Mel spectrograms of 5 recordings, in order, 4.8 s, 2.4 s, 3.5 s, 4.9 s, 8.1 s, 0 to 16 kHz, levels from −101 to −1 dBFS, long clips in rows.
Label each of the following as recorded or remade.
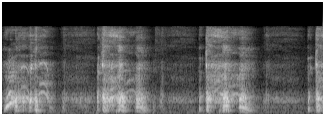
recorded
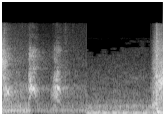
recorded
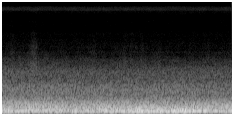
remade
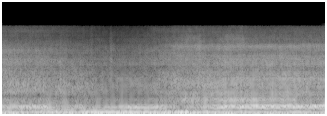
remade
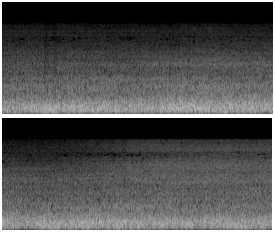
recorded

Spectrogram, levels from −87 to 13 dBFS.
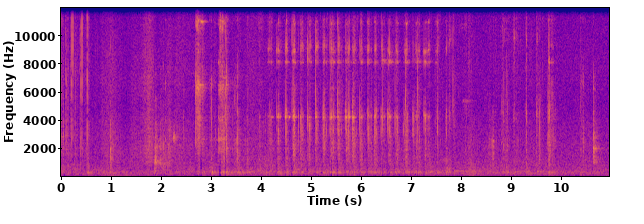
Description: recorded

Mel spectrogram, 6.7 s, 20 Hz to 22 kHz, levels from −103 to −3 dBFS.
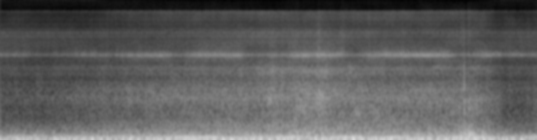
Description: remade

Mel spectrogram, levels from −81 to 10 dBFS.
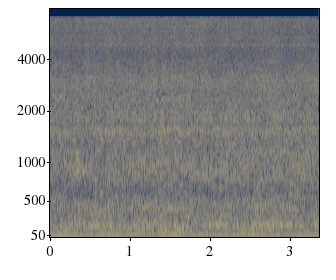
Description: remade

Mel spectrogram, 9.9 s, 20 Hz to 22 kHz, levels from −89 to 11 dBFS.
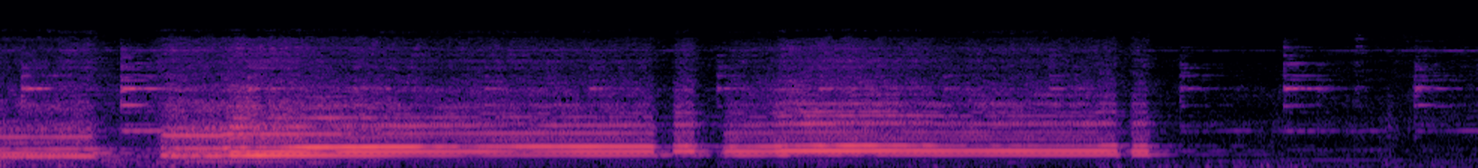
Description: recorded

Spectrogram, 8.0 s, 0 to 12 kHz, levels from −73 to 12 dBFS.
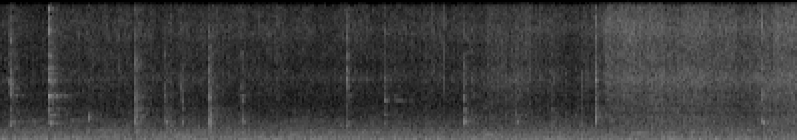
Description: recorded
